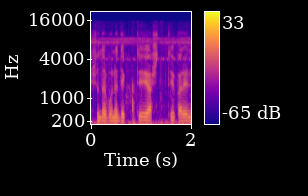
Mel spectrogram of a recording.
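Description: A steady, high-pitched drone of insects calling from the mangrove forest, heard under a man's voice talking.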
